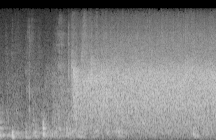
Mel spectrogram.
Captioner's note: applause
